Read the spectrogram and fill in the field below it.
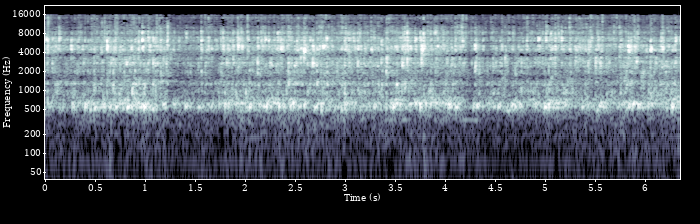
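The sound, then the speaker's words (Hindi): Water pours steadily out of a vessel in an unbroken splashing stream, a bright, hissy rush that holds an even level for several seconds with no voices; the water keeps falling until the vessel is completely empty. “आणि आता हे पाणी जरी त्या पायाच्या पातळीच्या खाली गेलं तरीसुद्धा हे पाणी थांबत नाही, आता पूर्ण भांड रिकाम होईल, तोपर्यंत हे सगळं पाणी आहे तसंच पडत राहील।”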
